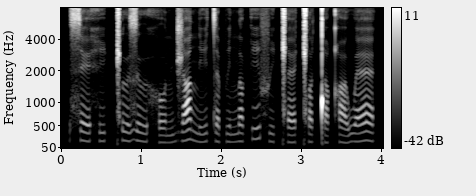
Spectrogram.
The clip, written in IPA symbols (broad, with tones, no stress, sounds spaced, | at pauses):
s e˨˩˦ h i˩˥ ǁ ɯ˨˩˦ z ɯ˨˩˦ h o˩ n d͡ʒ a˧˥˧ n i˩˥ t ɛ˩ p i˩ n ʌ˨˩˦ k i˧˥˧ f i˩ ǁ ɛ˩˥ ǁ ʌ˨˩˦ ǃ ɛ˩˥ qʰ ɛ˨˩˦ w ɛ˧˥˧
